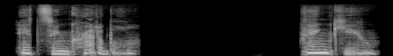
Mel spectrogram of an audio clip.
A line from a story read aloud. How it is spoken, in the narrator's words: she whispered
